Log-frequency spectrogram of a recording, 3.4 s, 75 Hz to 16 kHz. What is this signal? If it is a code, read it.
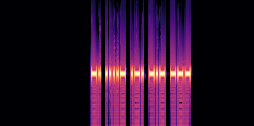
Morse code, heard as a keyed tone, about 46 wpm, 700 Hz. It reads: N4RKO
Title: USA Call Signs - 5 Characters - 3x Character Spacing - 50wpm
